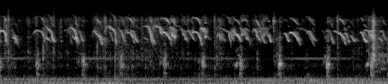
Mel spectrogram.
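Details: Chicks of the domestic chicken, locked in a cage with the mother hen outside, peep insistently for her; a thick, continuous chorus of high slurred cheeps with occasional knocks and a background hum.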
